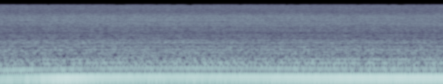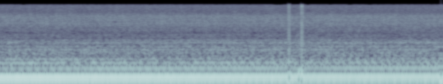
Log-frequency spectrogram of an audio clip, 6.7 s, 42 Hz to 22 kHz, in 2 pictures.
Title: Bruit moteur N47 sur 118d 2007/07, 151000 km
